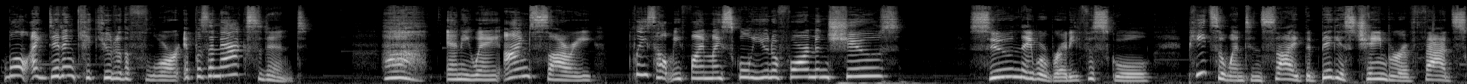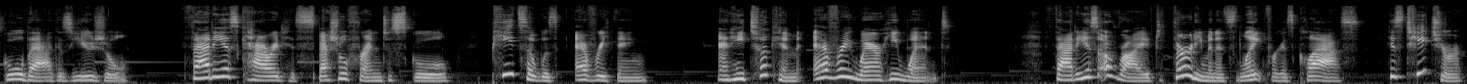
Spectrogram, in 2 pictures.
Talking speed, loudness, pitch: 145 wpm, -19 LUFS, 225 Hz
